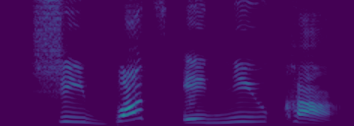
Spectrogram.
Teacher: new and car are stressed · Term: sentence stress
